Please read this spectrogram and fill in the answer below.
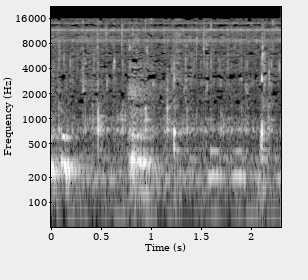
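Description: Tap water running into a sink basin, a steady splashing. A few short, soft, low vocal sounds come at the start, about a second in, and near the end.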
